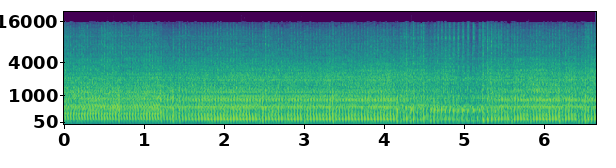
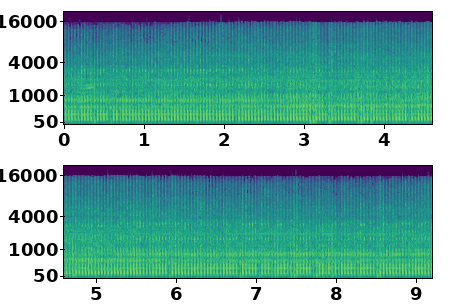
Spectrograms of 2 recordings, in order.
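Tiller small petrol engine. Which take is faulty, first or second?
first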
